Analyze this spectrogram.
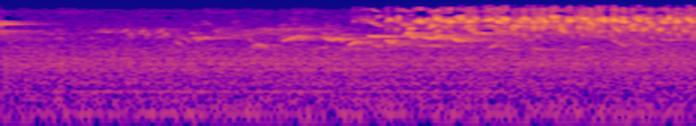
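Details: European serin (Serinus serinus): faint thin notes at first, then from about halfway a loud, dense, very high jangling twitter that runs to the end over low background hiss.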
